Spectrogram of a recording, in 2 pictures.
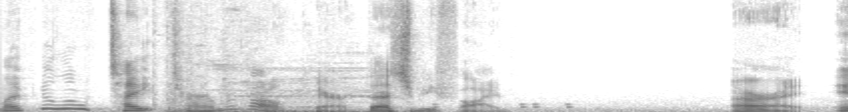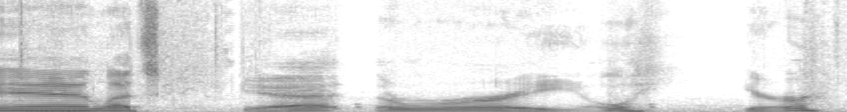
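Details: Stuttering in an adult man whose childhood stutter went away and is returning as he ages, with minor stressors as triggers; here he stutters on a word.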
